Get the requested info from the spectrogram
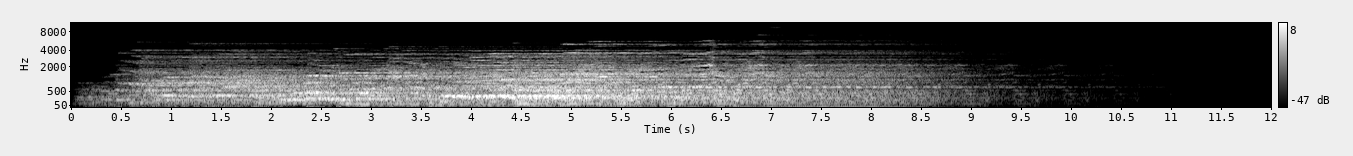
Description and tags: Voices in the Hall
FX type sound I did in MetaSynth.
